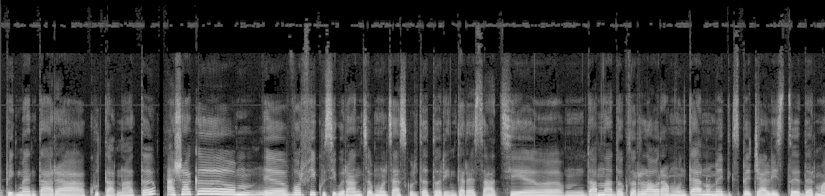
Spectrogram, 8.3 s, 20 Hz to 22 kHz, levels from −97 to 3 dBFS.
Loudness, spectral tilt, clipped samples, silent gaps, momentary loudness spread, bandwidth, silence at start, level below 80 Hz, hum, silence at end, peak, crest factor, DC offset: -13 LUFS; -6.5 dB/octave; under 0.1%; none; 4 LU; 19 kHz; 0 s; -58 dBFS; none; 0 s; -2 dBFS; 10 dB; under 0.1%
